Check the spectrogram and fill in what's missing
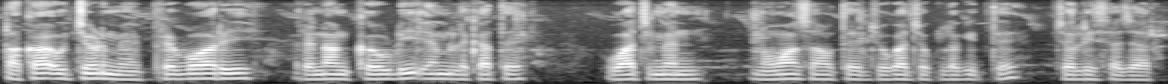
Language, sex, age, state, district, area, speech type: Santali, male, 18-30, West Bengal, Dakshin Dinajpur, rural, read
